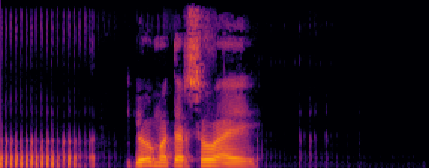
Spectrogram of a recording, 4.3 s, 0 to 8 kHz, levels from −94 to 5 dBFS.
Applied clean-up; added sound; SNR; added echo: neural mask model DeepFilterNet 3.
